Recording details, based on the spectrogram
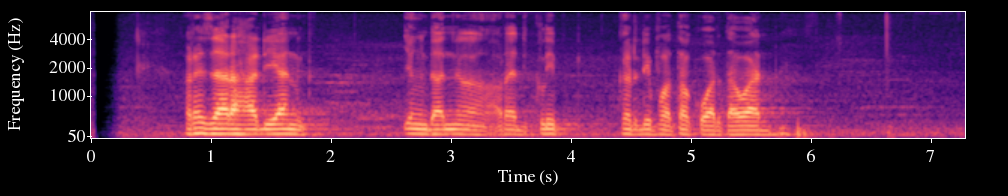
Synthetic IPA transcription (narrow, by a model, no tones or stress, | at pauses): rɛzaɾaɦadian | jəŋdanilrɛdklip̚kɨrdipɔt̪ɔkəwart̪awan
